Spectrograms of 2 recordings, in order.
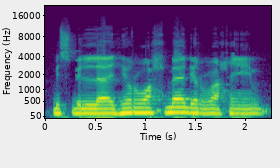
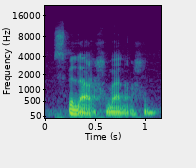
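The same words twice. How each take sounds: First: It is said aloud in a clear voice. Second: It is said quietly, almost silently.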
